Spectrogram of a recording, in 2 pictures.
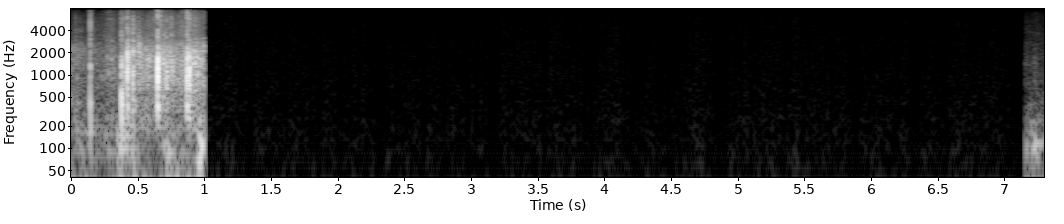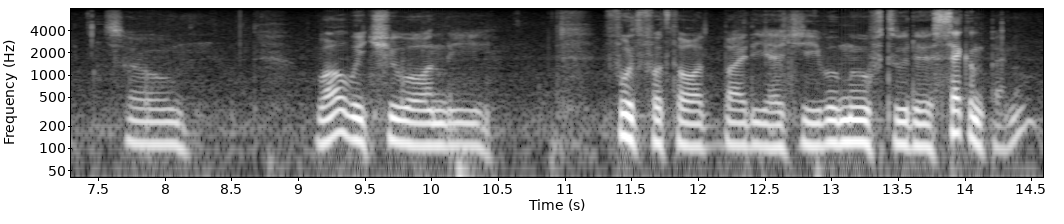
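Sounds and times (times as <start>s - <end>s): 
audience applause: 0.0s - 1.0s
speech: 7.6s - 8.3s, 9.2s - 14.5s.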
